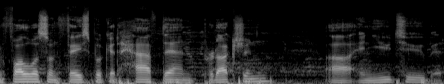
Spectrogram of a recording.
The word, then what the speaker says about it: Halfdanr: let him do it half dan the f is a v and the r is silent i was going to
